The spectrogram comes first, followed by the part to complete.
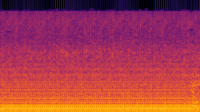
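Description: A steady low mechanical hum made of a stack of even, unchanging tones, as loud as the speech around it, like an engine or generator running.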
